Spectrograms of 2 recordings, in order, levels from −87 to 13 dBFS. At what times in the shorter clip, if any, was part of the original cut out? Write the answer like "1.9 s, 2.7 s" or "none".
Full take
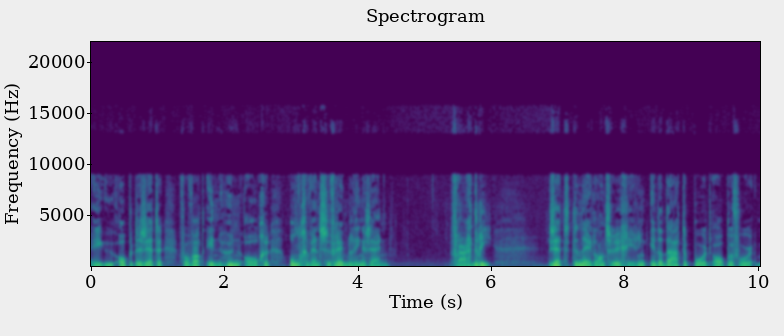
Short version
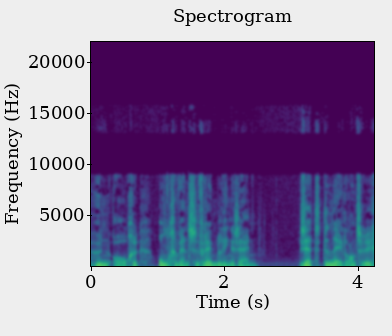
3.1 s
